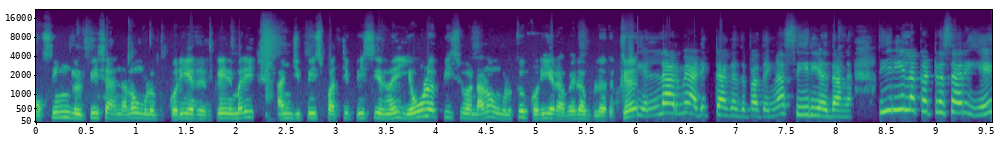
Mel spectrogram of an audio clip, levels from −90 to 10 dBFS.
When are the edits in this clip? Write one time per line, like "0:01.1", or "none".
0:06.0
0:08.3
